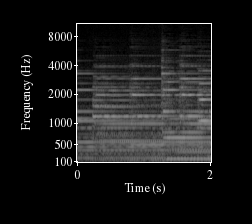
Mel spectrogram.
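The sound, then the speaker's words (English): Carillon bells ring out in a steady sequence, a new note struck roughly every half second, with rich sustained tones overlapping and ringing on. Moderately loud, with no voices. “There are Carillions all over the world.”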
